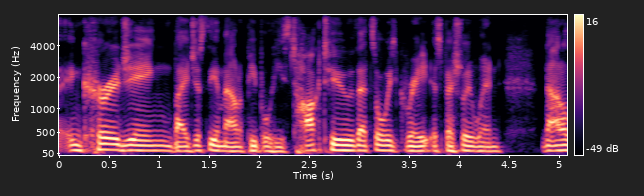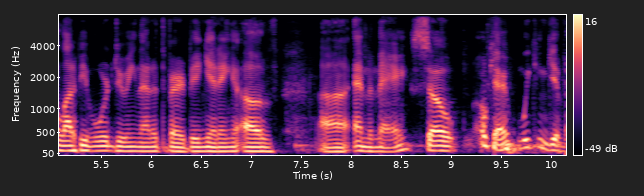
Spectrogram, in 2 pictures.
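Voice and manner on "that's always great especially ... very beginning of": normal talking voice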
